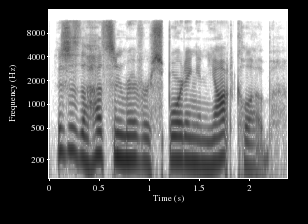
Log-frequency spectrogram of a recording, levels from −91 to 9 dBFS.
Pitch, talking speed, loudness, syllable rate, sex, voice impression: 195 Hz, 225 wpm, -16 LUFS, 5.6 syllables/s, female, very feminine, adult-like, slightly fluent, friendly, slightly sweet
